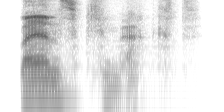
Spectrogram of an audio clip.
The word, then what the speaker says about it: Landsknecht: Pronunciations I'm finding have it with a hard K. And actually pronouncing the CH with, you know, Landsknecht.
